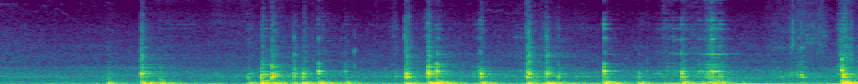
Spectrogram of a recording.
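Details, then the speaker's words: Toyota rear parking brake shoes, rotor spun by hand: rough scraping rub with irregular knocks, shoes dragging on the drum because they were opened up too much. "It's rough now. And the reason why is because we opened the shoes up too much."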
